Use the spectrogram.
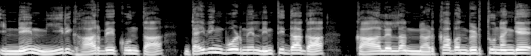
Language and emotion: Kannada, fearful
